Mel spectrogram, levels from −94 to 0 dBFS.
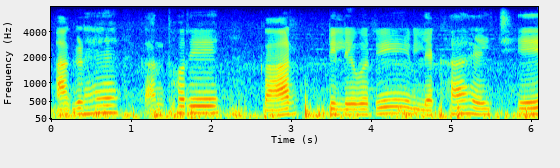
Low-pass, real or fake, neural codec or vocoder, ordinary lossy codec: none; real; none; none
